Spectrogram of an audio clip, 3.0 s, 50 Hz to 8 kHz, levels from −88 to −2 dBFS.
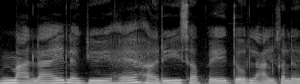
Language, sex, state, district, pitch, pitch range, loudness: Hindi, female, Bihar, Sitamarhi, 200 Hz, 185-210 Hz, -32 LUFS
